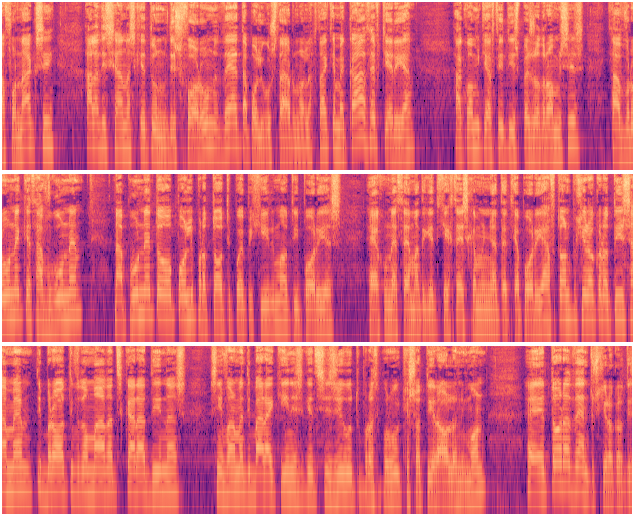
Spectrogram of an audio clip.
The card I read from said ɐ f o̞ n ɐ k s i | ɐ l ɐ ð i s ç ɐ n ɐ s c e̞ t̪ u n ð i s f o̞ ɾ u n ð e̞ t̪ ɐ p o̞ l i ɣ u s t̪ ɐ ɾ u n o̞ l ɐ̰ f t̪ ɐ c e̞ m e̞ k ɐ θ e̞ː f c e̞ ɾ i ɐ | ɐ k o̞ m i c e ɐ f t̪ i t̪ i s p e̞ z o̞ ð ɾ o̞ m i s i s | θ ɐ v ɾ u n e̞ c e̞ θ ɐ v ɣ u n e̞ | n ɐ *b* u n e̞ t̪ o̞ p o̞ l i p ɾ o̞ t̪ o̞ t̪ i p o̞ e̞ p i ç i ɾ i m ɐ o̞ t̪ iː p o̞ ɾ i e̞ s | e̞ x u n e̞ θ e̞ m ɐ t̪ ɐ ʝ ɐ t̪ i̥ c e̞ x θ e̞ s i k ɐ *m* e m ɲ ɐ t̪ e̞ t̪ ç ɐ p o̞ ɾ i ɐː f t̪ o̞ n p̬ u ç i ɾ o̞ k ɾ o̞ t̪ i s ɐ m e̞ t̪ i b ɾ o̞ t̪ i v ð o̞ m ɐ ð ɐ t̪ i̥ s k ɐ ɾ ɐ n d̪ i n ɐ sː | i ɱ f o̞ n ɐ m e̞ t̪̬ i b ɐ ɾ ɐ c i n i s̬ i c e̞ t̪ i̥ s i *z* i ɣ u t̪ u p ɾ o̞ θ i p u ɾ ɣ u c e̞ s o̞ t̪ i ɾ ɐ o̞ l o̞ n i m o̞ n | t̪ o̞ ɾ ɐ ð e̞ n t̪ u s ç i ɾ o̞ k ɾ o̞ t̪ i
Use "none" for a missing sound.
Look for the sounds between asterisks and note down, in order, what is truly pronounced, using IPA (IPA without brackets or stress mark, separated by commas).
p, m, z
